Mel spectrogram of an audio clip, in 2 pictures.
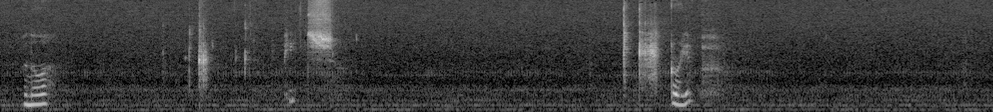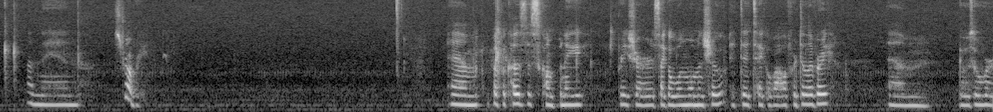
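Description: A young woman talks calmly and close to a microphone, with pauses.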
